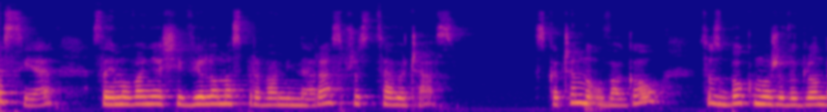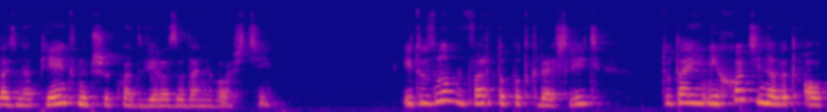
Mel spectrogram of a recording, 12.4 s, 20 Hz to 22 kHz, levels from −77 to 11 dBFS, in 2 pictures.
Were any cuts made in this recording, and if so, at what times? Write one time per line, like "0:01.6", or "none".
0:03.9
